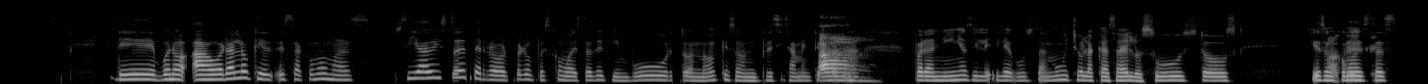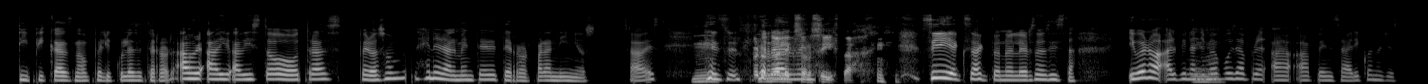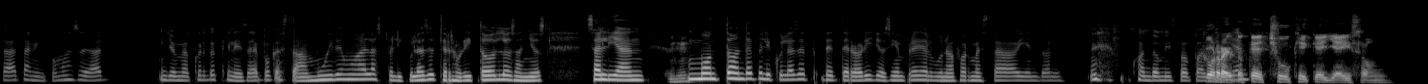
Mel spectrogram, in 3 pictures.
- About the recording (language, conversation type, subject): Spanish, podcast, ¿Tienes alguna tradición gastronómica familiar que te reconforte?
- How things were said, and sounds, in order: tapping; laughing while speaking: "Es que realmente"; chuckle; chuckle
